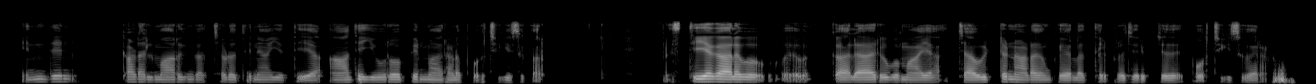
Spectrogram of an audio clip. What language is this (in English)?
Malayalam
